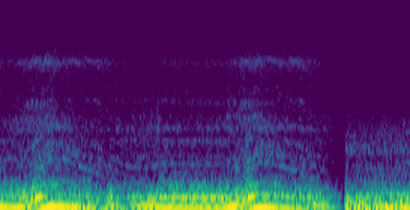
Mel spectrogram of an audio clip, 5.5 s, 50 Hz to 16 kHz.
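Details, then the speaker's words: Audi A2 1.4 project with long MOT advisory list, on test drive: deep, boomy drone rising and falling as the engine revs through the gears; exhaust louder and rougher than it should be, though engine itself is quite sweet. Noisy exhaust. "The exhaust is also noisy as well. I don't know if you can hear that."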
